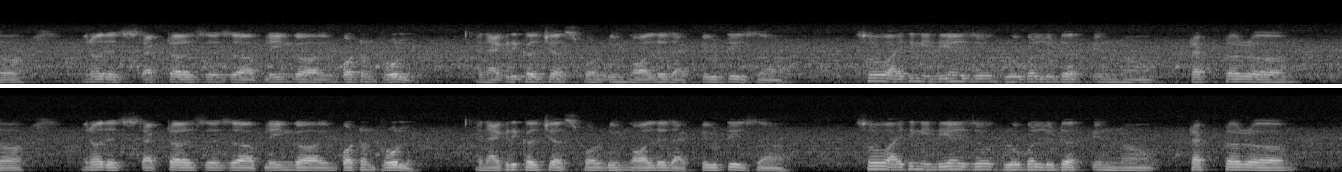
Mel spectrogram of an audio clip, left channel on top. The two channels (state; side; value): noise; right; hiss, 27 dB below the sound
